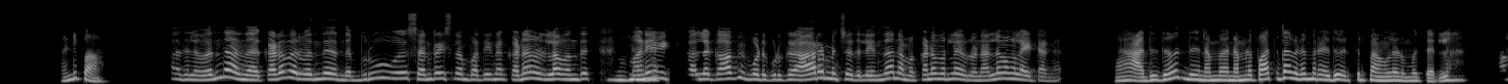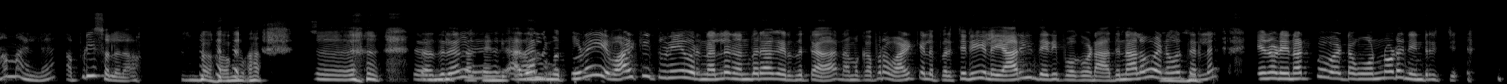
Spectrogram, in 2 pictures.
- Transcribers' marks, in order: laugh; snort; laugh; laughing while speaking: "ஆமா"; other noise; laugh
- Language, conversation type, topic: Tamil, podcast, நண்பருடன் பேசுவது உங்களுக்கு எப்படி உதவுகிறது?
